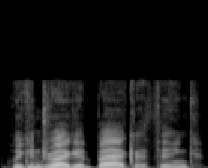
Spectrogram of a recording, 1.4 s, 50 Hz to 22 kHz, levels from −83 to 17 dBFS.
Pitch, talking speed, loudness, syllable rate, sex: 150 Hz, 300 wpm, -18 LUFS, 5.7 syllables/s, male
